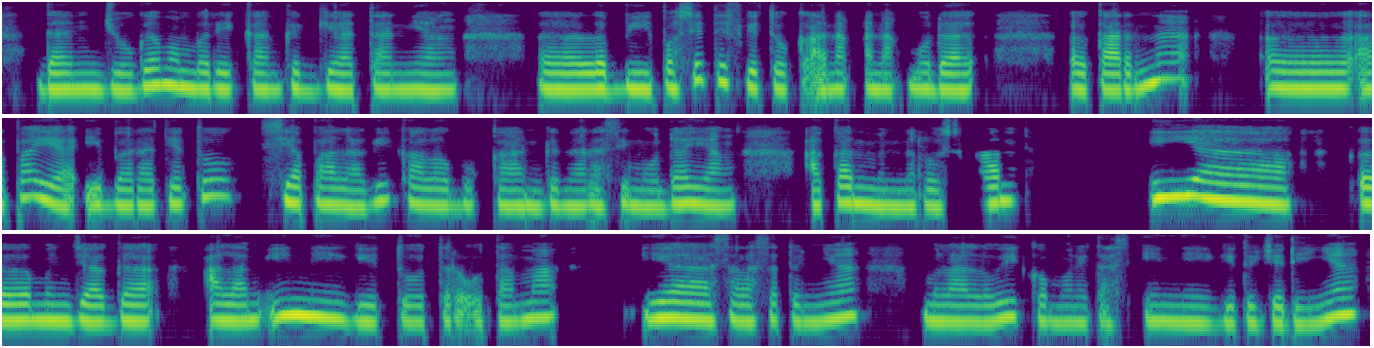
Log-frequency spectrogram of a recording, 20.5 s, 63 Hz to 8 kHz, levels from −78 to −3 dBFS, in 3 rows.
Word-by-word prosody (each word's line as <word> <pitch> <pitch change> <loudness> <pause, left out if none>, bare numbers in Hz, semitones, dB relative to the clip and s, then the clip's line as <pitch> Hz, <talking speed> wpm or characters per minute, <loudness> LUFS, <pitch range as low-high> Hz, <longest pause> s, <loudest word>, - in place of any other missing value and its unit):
dan 185 0 +1
juga 190 +4 +1
memberikan 190 -3 +1
kegiatan 185 0 -1
yang, 180 0 0 0.5
eee, 185 -1 +4
lebih 185 0 0
positif 255 +6 -1
gitu 190 -2 -1
ke - - -5
anak-anak 185 0 -1
muda 185 -1 +2 0.5
e 185 - +2
karena, 210 +11 +2 0.4
eee, 195 -1 +3
apa 265 +8 -2
ya? 215 -6 +3
Ibaratnya 185 +1 -2
itu 270 - -1 0.2
siapa 205 -2 0
lagi 185 +5 -1
kalau 190 -5 -2
bukan 180 0 -3
generasi 180 +1 -2
muda 185 +2 0
yang 185 +1 -2 0.3
akan 205 +3 +1
meneruskan 180 +2 -1 0.7
iya, 270 +1 +7 0.8
eee, 195 -1 +5
menjaga 190 -1 +1 0.4
alam 195 0 +2
ini 235 +2 +6 0.2
gitu 180 0 -3
terutama 190 +3 -3 0.5
iya, 215 +1 +4 0.2
salah 185 -2 -1
satunya 190 +1 -3 0.5
melalui 185 +2 0
komunitas 180 -2 -6
ini 185 -2 -2 0.2
gitu. 175 +1 -3
Jadinya, 175 +6 0
190 Hz, 125 wpm, -22 LUFS, 180-200 Hz, 0.8 s, iya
